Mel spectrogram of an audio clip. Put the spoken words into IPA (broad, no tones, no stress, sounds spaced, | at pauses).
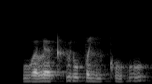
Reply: u ɐ̯ l ɛ kʰ ʉ ɾ u p ɛ ɲ ʉ kʼ u ɠ u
